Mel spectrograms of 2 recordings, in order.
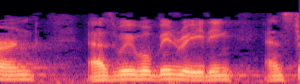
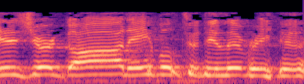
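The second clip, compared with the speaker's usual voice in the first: put-on lamenting cry, much higher, louder, slower; 10 semitones higher than usual. Speaker retelling the scripture story of the king calling to Daniel: retelling a lamenting cry. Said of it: "sort of in a lament".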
